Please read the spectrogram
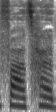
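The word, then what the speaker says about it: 发菜: 发财的发跟发菜的发读音一模一样，这一个谐音就戳中了所有人的心愿。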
